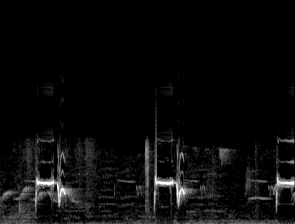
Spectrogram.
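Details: Loud prinia fighter song for provoking other prinias, three strident high notes, each a level whistle snapping down into a buzzy twang, spaced well apart with quiet between.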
